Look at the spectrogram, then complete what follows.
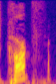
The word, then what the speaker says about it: Karpf: is written by Ann Karpf, and the P is not pronounced, correct? Well, the P actually is pronounced, but I answer to almost anything, so no, I want to do the correct thing.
